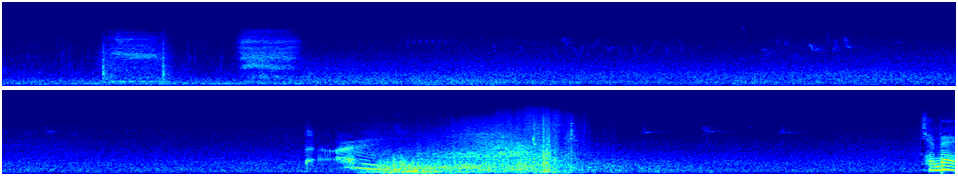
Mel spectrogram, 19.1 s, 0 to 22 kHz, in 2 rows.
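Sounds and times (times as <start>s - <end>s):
breathy rushes of noise: 12.9s - 15.6s.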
